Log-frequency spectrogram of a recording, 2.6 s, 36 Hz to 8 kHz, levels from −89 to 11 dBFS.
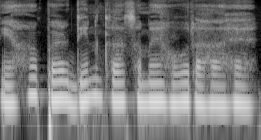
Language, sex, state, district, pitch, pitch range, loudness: Hindi, male, Jharkhand, Palamu, 160 Hz, 150-165 Hz, -13 LUFS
